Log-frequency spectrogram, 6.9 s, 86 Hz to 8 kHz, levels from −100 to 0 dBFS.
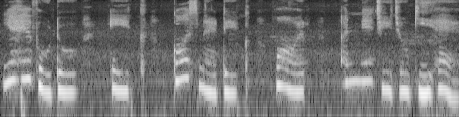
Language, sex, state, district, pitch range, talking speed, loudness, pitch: Hindi, female, Rajasthan, Bikaner, 230-340 Hz, 80 wpm, -17 LUFS, 245 Hz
